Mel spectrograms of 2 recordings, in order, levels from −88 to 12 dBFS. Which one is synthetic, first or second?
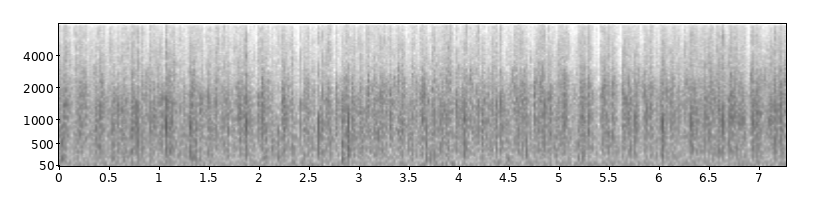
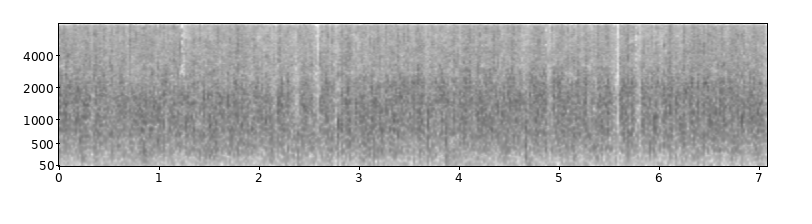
second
